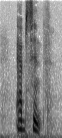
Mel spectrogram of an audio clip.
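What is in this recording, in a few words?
"absinthe", American English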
